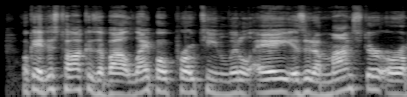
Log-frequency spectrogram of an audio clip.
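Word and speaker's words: lipoprotein(a): Okay, so again, you usually will pronounce it lipoprotein little a.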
